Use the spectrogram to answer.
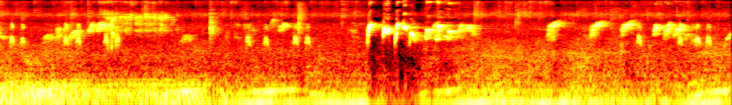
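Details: Caged red-whiskered bulbul, in the legendary 'rong dok' song style: faint, scattered notes at first, then a loud cluster of sharp whistles, followed by spaced, rounded whistled phrases.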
